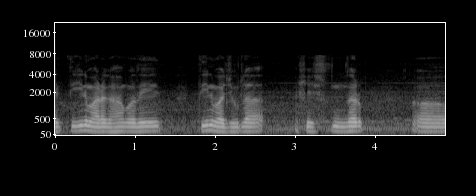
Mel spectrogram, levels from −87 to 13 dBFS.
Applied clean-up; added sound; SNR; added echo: none; none; none; none.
